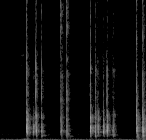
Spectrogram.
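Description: Python code being typed on a computer keyboard: quick bursts of crisp close keystrokes in short clusters separated by brief pauses, no voices.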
